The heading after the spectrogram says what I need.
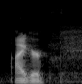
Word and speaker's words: Iger: call CEO Bob uh ignor said that was it ignorant somebody said that I said it wrong Iger I wrote down ignore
